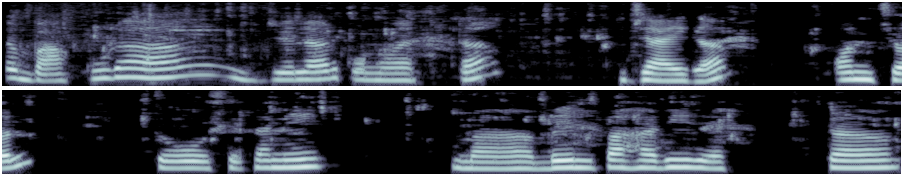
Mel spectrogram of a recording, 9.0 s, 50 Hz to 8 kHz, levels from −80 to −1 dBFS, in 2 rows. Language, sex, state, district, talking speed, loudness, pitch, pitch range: Bengali, female, West Bengal, Paschim Medinipur, 80 wpm, -19 LUFS, 215 Hz, 200-255 Hz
